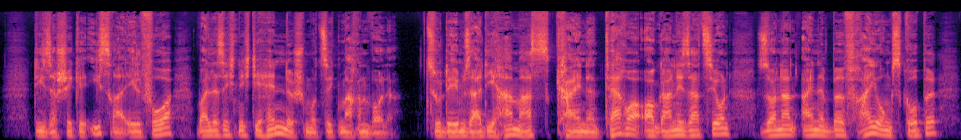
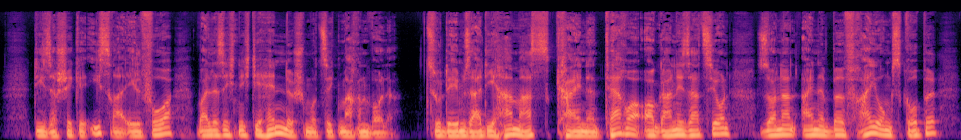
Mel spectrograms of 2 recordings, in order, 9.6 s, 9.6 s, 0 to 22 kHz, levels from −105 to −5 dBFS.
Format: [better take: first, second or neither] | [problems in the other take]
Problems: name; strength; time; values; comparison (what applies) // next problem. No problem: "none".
second | thin; somewhat; fading below 550 Hz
